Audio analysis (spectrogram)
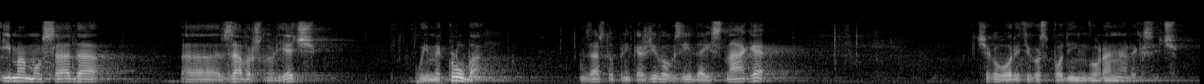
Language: Croatian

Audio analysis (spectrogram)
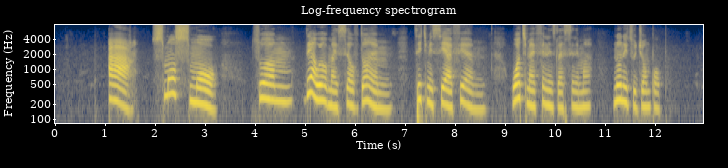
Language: Nigerian Pidgin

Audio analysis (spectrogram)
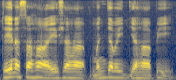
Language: Sanskrit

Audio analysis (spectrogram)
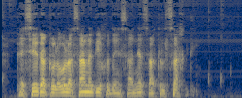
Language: Pashto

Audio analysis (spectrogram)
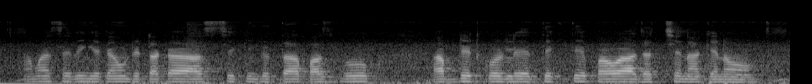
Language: Bangla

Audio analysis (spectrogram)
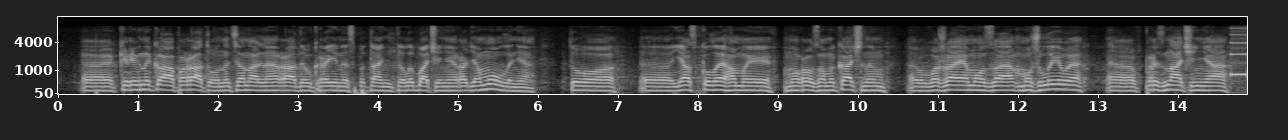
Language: Ukrainian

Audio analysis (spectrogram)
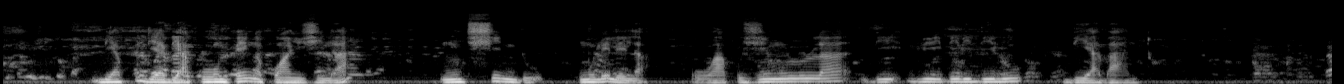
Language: Luba-Lulua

